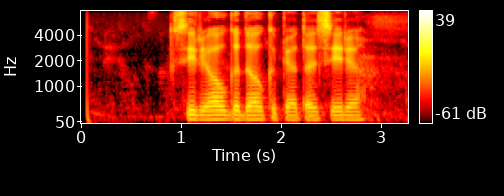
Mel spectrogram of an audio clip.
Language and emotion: Russian, neutral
